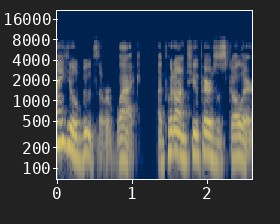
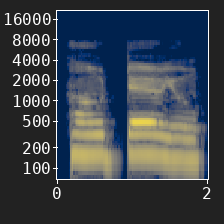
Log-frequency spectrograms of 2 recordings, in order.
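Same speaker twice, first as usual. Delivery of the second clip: very slow, drawn-out menacing demand; Snape voice; 2 semitones higher, 5 dB louder, much slower than usual. Acted. Snape demands an answer, slow and menacing. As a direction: drag out each word with cold menace. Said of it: "demanded Professor Snape".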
